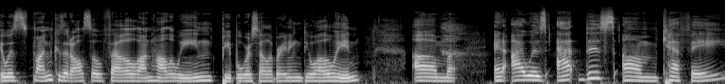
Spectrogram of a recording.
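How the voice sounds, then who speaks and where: In a very clean recording with a silent background and a dry, close sound with no echo, a woman with a New York accent talks at a moderate pace and a fairly low pitch, with ordinary pitch variation and very even loudness. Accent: New York City. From New York City, Southeast Queens. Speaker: podcast co-host, comedian. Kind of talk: casual chat.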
